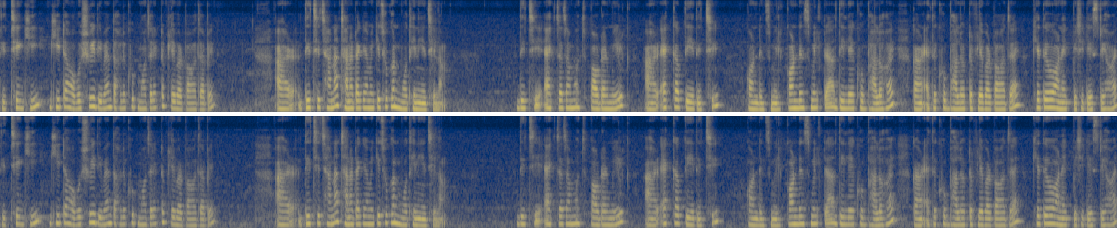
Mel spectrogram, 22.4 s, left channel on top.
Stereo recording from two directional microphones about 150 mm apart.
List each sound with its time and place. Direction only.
0.0 s speech: 15° left (ahead or behind)
10.3 s speech: 20° left (ahead or behind)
